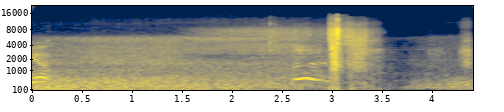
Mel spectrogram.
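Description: Waves breaking on the beach and wind buffeting the microphone, with a brief voice call about two and a half seconds in and a single sharp knock just after three seconds.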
